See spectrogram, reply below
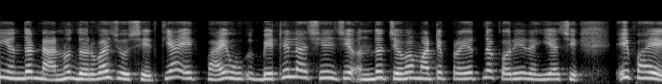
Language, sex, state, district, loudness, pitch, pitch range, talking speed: Gujarati, female, Gujarat, Gandhinagar, -16 LUFS, 270 Hz, 250-295 Hz, 180 wpm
